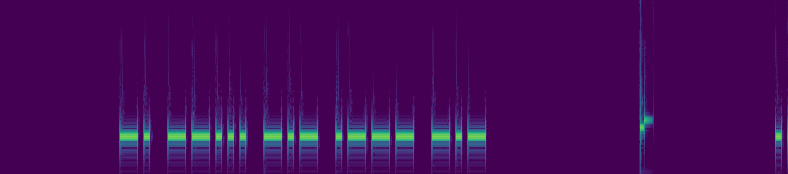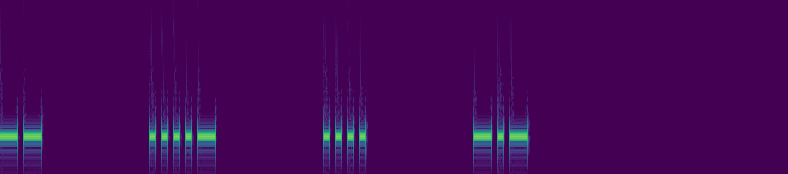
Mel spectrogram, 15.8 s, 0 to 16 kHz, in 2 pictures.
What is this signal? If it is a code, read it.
Morse code, heard as a keyed tone, about 20 wpm, spaced as for 11 wpm, 700 Hz. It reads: N7KJK W4HK
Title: USA Call Signs - 6x Character Spacing - 20wpm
